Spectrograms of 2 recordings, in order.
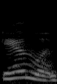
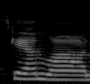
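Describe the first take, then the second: First: The last syllable is a short, reduced 'lun'. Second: The last syllable is a full 'lawn' sound. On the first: The speaker calls it right. "I just say Scanlon" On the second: The speaker calls it wrong. "people say lawn"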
